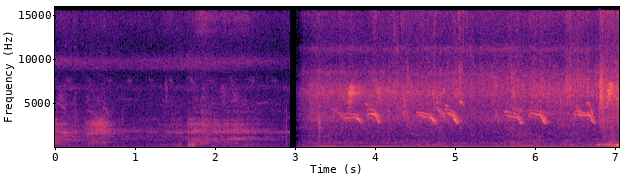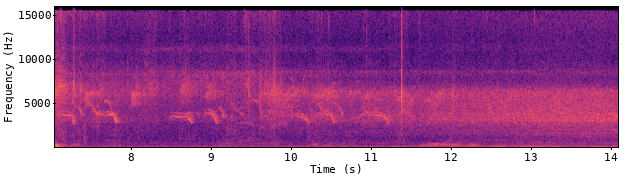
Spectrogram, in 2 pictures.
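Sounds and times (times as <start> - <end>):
low steady hum: 3.0 - 12.4
small bird chirping: 3.2 - 13.4.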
